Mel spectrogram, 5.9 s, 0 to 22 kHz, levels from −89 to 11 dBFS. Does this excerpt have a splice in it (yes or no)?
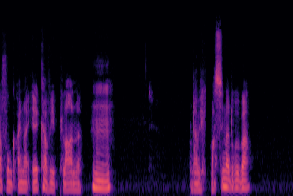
yes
